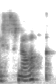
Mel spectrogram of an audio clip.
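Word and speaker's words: Snauq: it's called Goodbye Snock. Goodbye. And SN, Snock, okay. Snock is spelled S-N-A-U-Q.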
